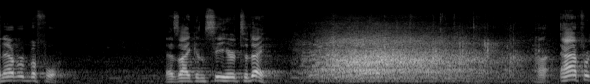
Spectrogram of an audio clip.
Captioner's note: laughter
